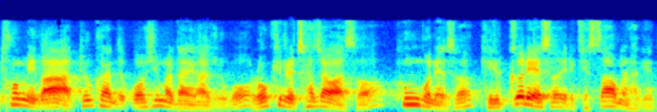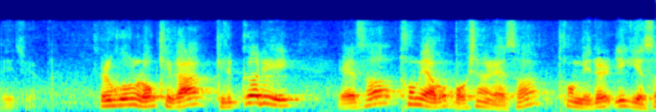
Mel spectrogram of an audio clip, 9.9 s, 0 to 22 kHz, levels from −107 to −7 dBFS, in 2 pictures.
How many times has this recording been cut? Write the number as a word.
one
